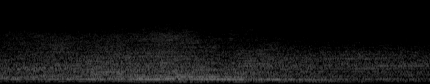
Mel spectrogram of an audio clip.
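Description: Bomber-class race cars circle the USA Raceway track, a steady, continuous roar of several engines at moderate distance with no break or standout pass.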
